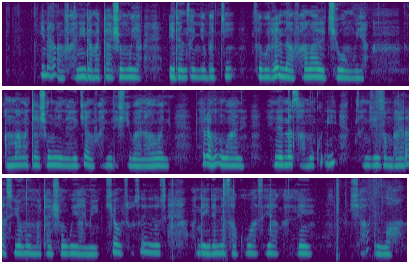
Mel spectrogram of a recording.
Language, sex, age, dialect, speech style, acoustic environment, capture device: Hausa, female, 18-24, Nigeria - Kano, happy, nature; people talking, mobile / Linux / Chrome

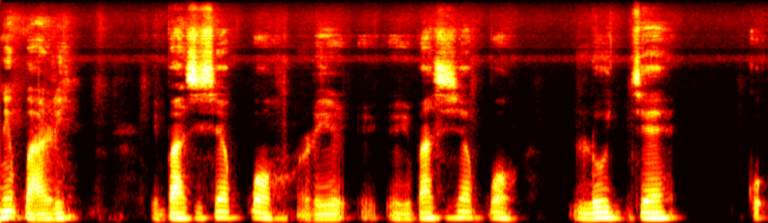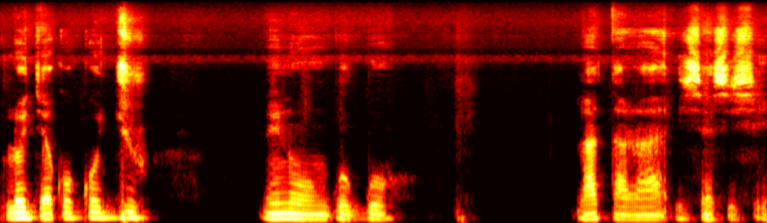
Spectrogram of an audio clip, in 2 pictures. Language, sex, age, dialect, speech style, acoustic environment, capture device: Yoruba, male, 25-34, Nigeria - Ibadan, excited, silence, mobile / Linux / Chrome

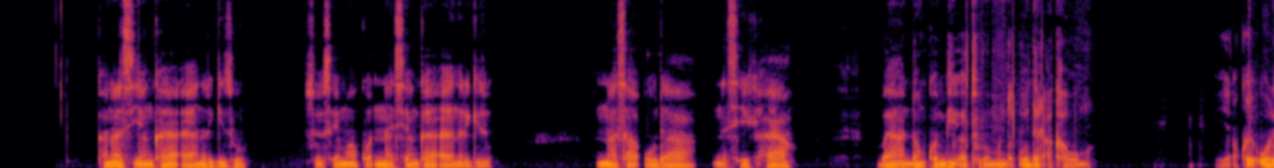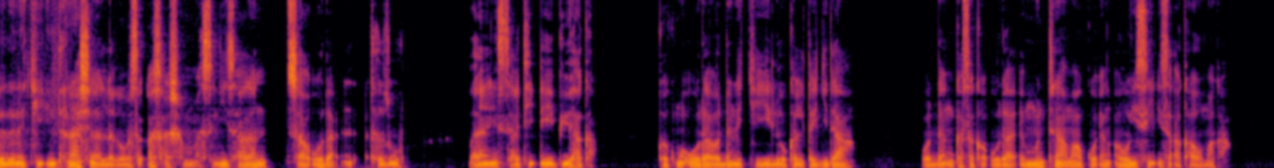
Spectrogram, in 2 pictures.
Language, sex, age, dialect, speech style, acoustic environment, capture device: Hausa, male, 35-44, Nigeria - Kano, happy, nature, mobile / Linux / Chrome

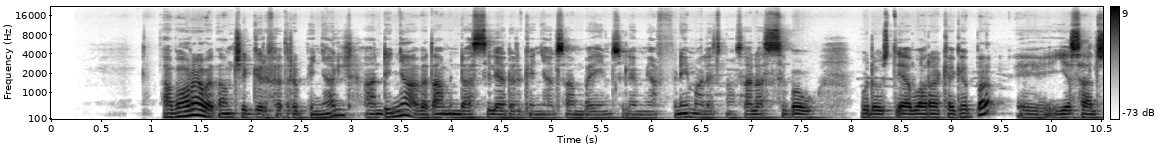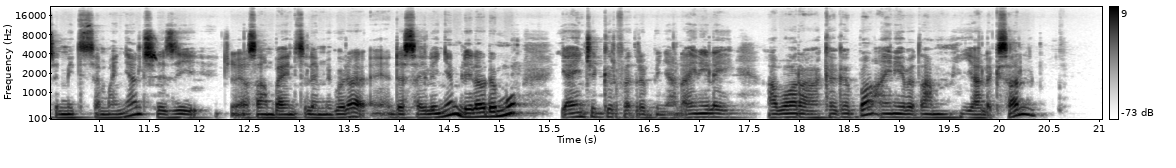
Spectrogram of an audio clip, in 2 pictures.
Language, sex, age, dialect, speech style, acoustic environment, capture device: Amharic, male, 25-34, Ethiopia - Addis Ababa, relaxed; focused, silence, mobile / Linux / Chrome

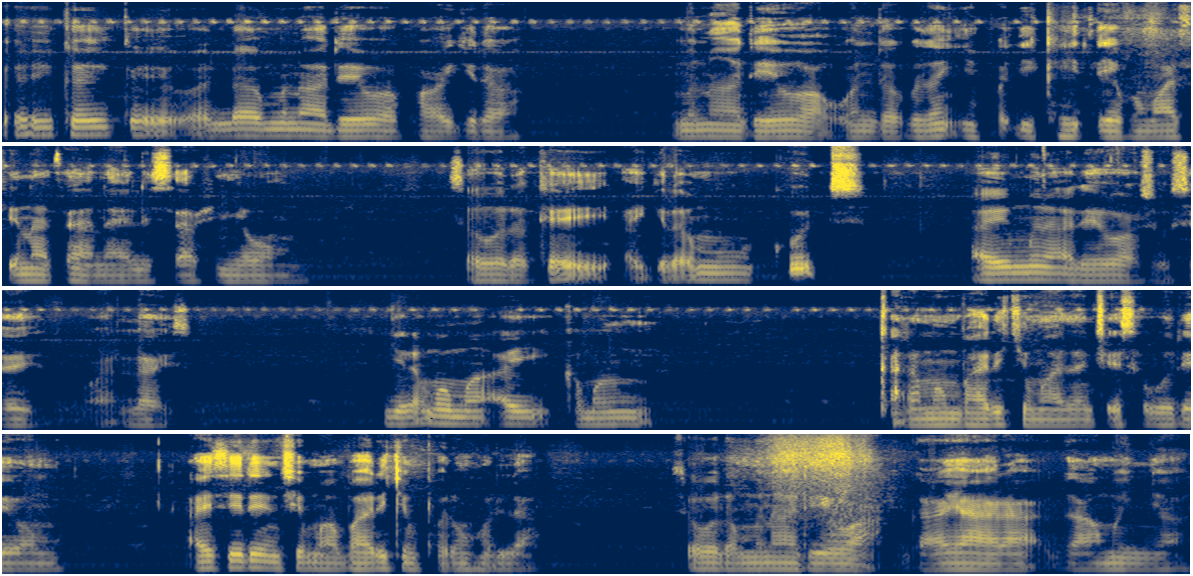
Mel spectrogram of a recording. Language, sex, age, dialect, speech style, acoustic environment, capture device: Hausa, male, 25-34, Nigeria - Kano, happy, silence, mobile / Linux / Chrome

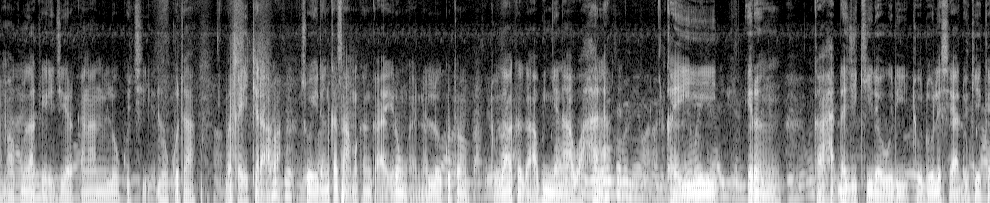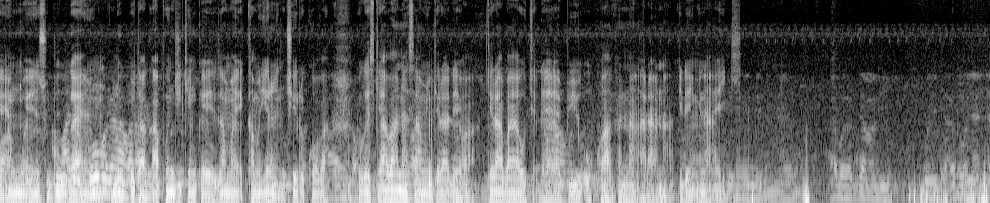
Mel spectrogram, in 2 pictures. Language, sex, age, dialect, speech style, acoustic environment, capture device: Hausa, male, 18-24, Nigeria - Kano, stressed, silence, mobile / Linux / Chrome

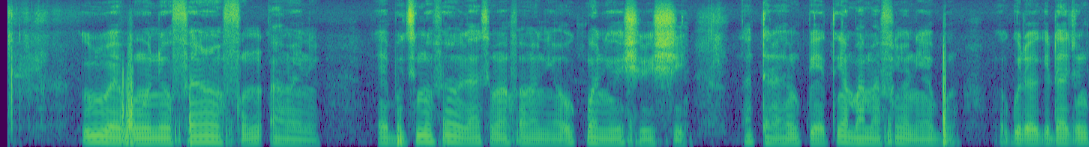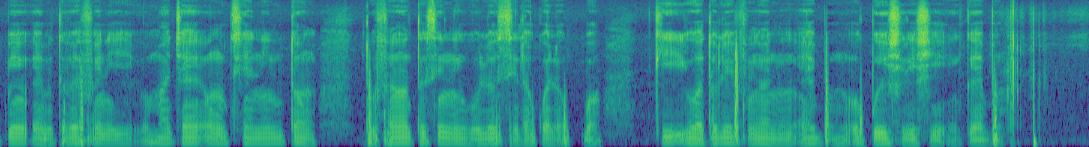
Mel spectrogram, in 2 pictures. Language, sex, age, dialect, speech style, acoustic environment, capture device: Yoruba, male, 18-24, Nigeria - Nigerian Standard, relaxed, silence, mobile / Linux / Chrome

